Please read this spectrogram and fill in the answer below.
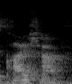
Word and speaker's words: Brejcha: Pronounce it for me. Actually, it's Brejcha.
